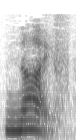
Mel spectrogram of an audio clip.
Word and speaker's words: knife: 这个字比较特别。第一个是它的字首 KN 的 K 不发音念成 knife.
